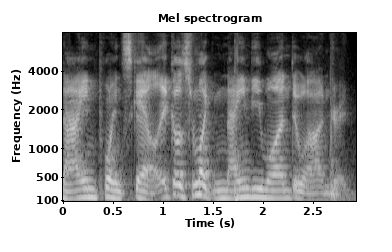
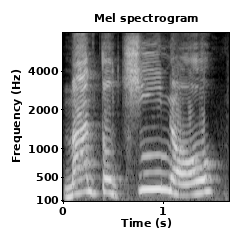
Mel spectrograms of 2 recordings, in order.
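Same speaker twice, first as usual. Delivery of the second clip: put-on slow, higher Wisconsin accent on Italian names; 8 semitones higher, 3 dB louder, much slower than usual. Viewer request, Italian regions in slow hammy Wisconsin accent. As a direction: stretch each town in a goofy Wisconsin drawl. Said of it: "with a Wisconsin accent".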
